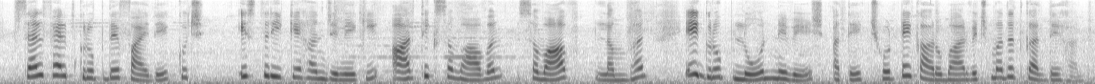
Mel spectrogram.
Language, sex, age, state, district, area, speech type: Punjabi, female, 18-30, Punjab, Jalandhar, urban, spontaneous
